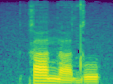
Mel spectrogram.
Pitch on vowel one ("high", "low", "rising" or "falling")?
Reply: high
